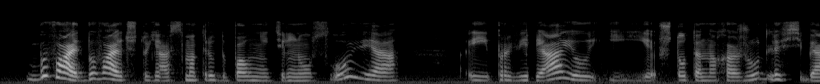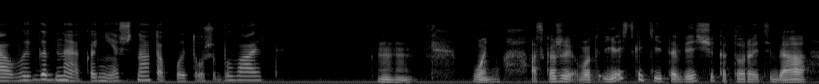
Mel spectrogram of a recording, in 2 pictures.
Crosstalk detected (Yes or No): No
